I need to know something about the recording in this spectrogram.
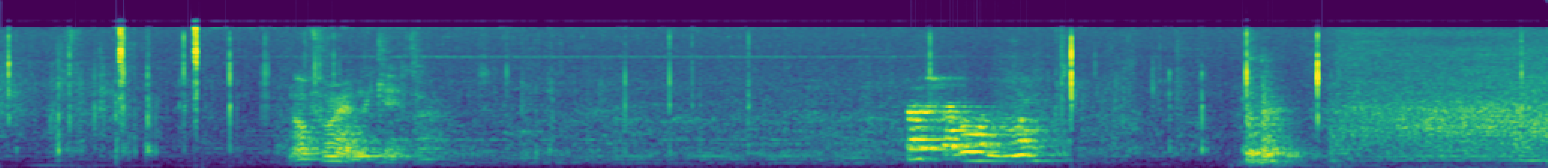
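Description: Elevator doors slide open and shut with a whirring rumble.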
